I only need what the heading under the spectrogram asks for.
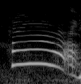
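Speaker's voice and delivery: short high mock shriek; fake scream. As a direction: squeal a badly faked scream. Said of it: "It's not very convincing".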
